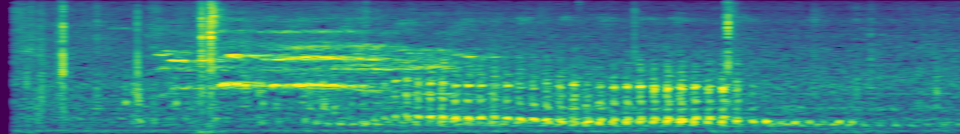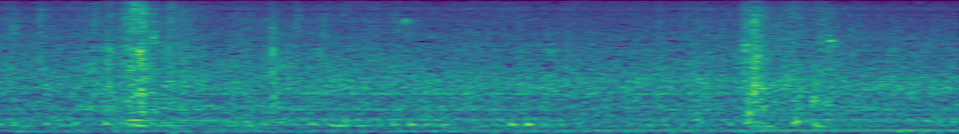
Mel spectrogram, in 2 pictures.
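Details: Pearly, a female guinea pig in heat, gives a low pulsing rumble with a fast vibrating rhythm for about two seconds, plus a faint higher squeak at the start, then quieter shuffling over a steady low hum.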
